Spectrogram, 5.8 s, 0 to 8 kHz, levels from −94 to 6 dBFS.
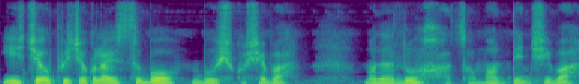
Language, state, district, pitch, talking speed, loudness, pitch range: Chakhesang, Nagaland, Dimapur, 185 Hz, 155 wpm, -17 LUFS, 175-205 Hz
